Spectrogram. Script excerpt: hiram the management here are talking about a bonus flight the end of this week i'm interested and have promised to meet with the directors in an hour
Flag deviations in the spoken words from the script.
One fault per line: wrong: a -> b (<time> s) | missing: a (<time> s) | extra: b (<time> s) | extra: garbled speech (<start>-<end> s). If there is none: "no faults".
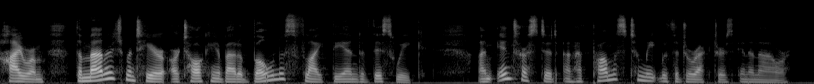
no faults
